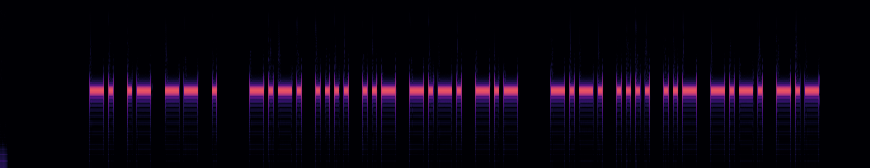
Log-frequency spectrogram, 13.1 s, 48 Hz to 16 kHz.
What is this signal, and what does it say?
Morse code, heard as a keyed tone, about 17 wpm, 700 Hz. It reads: NAME CHUCK CHUCK
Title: K1USN SST QSO Practice 17wpm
